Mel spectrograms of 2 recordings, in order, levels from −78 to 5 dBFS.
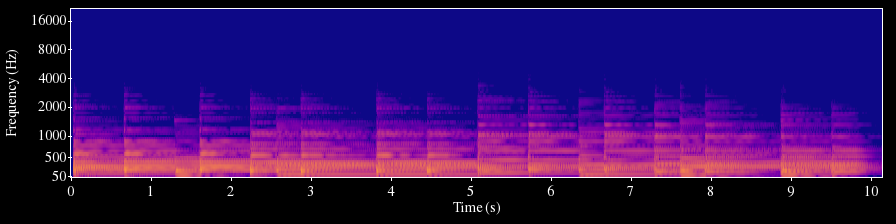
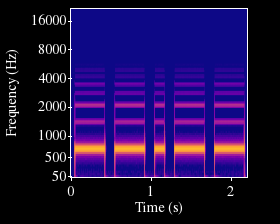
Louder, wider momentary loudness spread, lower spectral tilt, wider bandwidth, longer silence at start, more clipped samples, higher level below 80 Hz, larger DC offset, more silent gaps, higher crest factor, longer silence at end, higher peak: second, -28 LUFS vs -12 LUFS; first, 6 LU vs 2 LU; first, -11.5 dB/octave vs -6.5 dB/octave; about the same, 3.6 kHz vs 3.7 kHz; about the same, 0 s vs 0.05 s; neither; second, -62 dBFS vs -54 dBFS; neither; neither; first, 16 dB vs 4 dB; about the same, 0 s vs 0.05 s; second, -12 dBFS vs -6 dBFS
